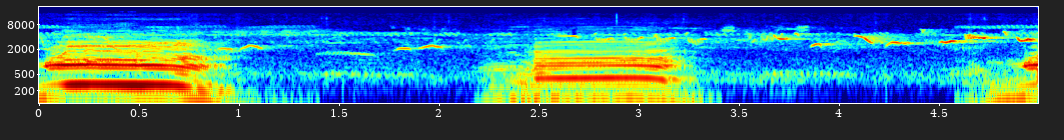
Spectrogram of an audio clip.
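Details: Cattle returning to the pen from the field in the morning, giving three rich, falling moos in quick succession, with bird chirps in the gaps.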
